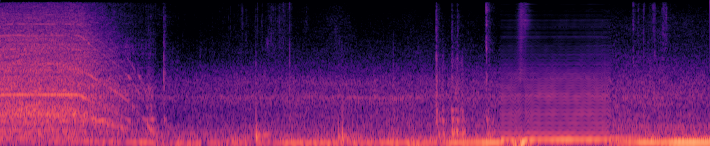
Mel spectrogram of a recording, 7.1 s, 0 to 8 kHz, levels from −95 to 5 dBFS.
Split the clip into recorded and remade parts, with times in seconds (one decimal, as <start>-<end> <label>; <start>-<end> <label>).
0.0-5.0 recorded; 5.0-6.1 remade; 6.1-7.1 recorded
